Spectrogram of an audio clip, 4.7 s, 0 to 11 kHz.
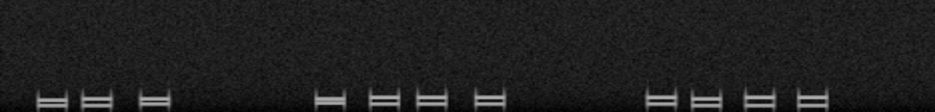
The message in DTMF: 128 0999 9233

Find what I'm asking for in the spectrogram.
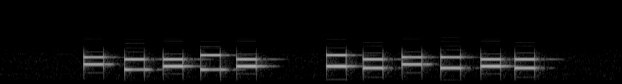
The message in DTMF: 01737 940574

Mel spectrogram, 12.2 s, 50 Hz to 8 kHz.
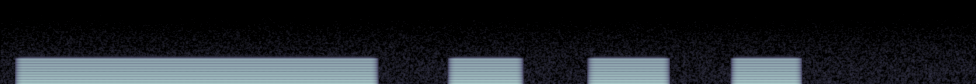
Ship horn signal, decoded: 1 long, 3 short

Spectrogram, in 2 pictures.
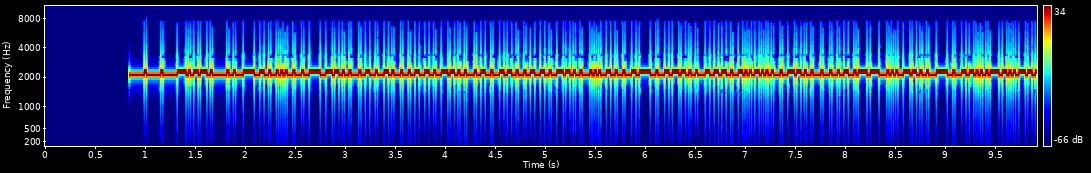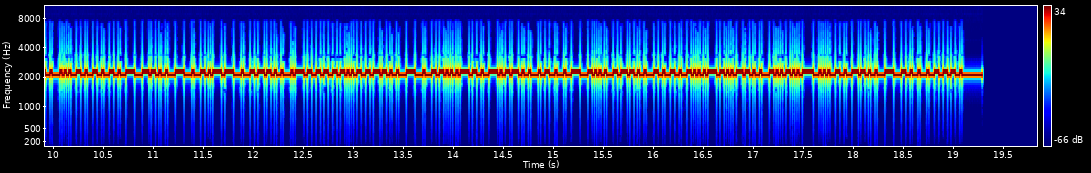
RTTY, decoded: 50615 27120 27020 60757 80441 12396 57434 60009 97397 38848 97430 21947 00434 44560 90180

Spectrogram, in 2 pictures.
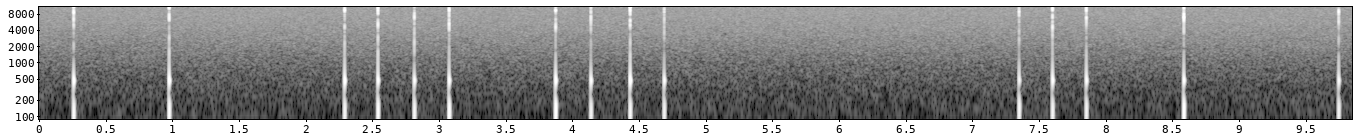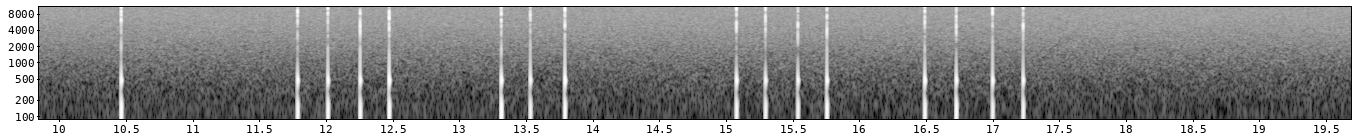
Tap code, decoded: AT LAST

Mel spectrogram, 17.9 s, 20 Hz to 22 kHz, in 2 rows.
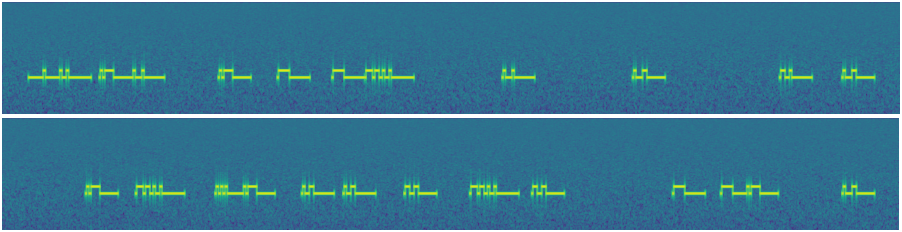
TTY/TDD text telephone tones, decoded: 31355 17073 63228 85537

